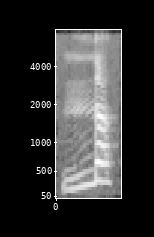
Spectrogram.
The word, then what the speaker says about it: nain: Pour la première image, c'est un nain. Ici, le son 1 s'écrit A-I-N.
